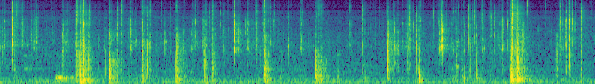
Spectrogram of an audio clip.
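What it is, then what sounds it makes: Soap bar being shaved with a blade. A utility knife blade scrapes and shaves crumbly flakes off a hand-held round solid soap bar made of pressed multicolored soap chunks. The result is a rapid stream of dry, crisp scratching and crinkly crunching clicks, bright and quiet, each cut ending almost at once. A few louder, fuller scrapes stand out among them.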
